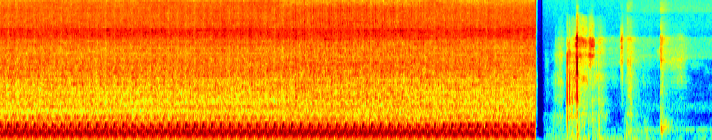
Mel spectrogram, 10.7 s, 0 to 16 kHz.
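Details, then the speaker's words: Toyota/Lexus 1UZ-FE V8 on the Spitronics ECU, first start in this setup with a barely adjusted map. Uneven, lumpy idle beat around four pulses a second on 4 cylinders, then shuts off; the owner relates it to a coil-type fault with the cylinder mix-up. "it fired up on 4 cylinders, it actually runs pretty well. So there's something up with this."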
